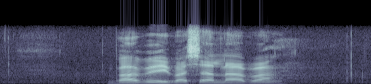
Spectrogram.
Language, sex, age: Northern Sotho, male, 23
